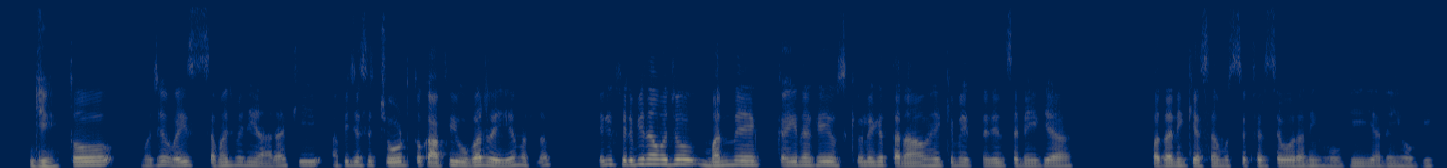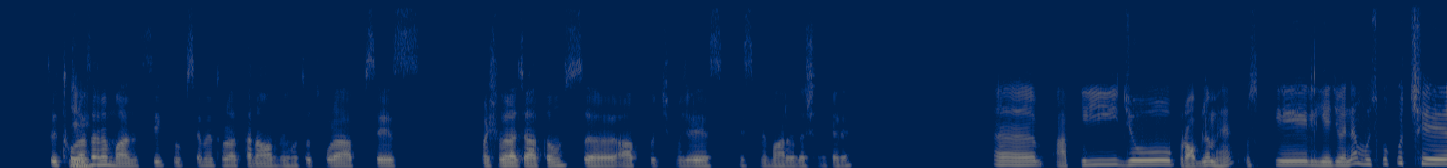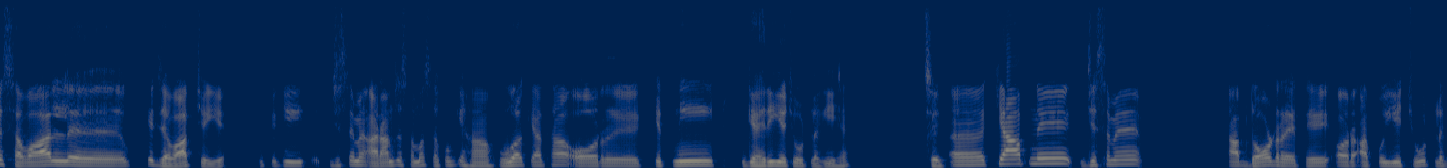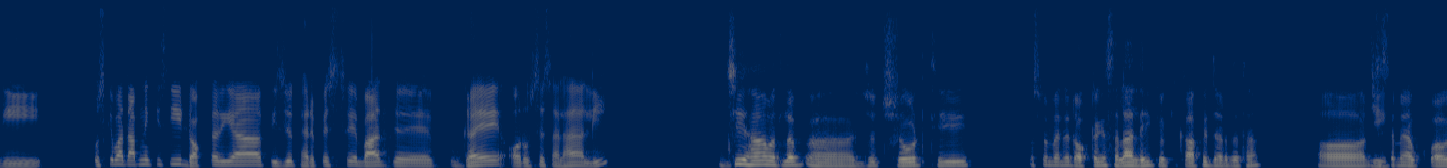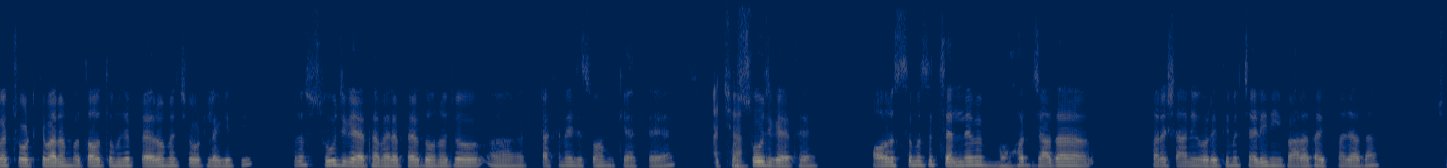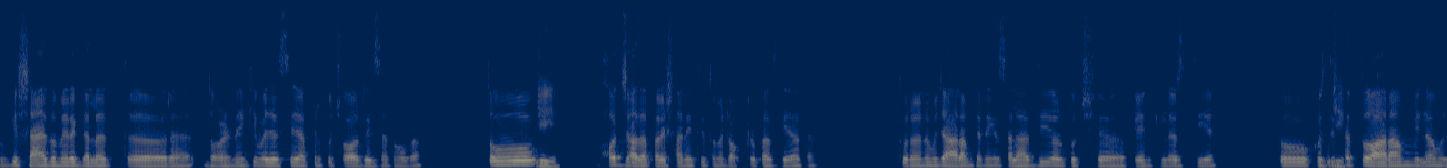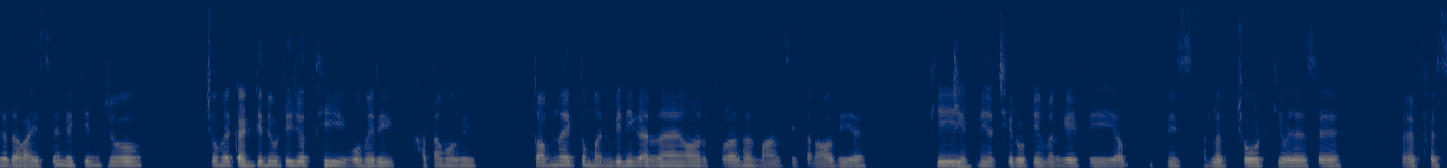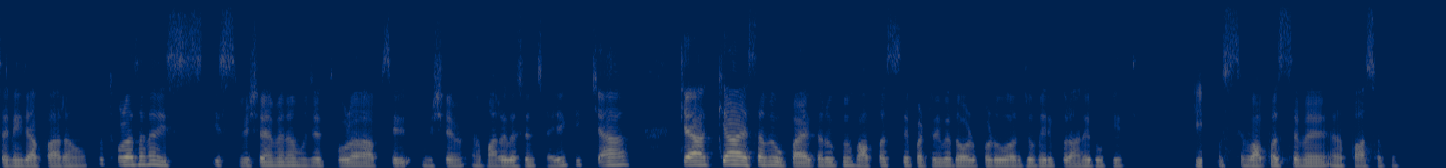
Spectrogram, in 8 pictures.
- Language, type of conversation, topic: Hindi, advice, चोट के बाद मानसिक स्वास्थ्य को संभालते हुए व्यायाम के लिए प्रेरित कैसे रहें?
- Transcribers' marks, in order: in English: "रनिंग"; in English: "प्रॉब्लम"; in English: "फ़िज़ियोथेरेपिस्ट"; in English: "रीज़न"; in English: "पेनकिलर्स"; in English: "कंटीन्युइटी"; in English: "रूटीन"; in English: "रूटीन"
